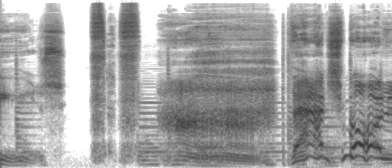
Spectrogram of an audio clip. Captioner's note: sniffs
